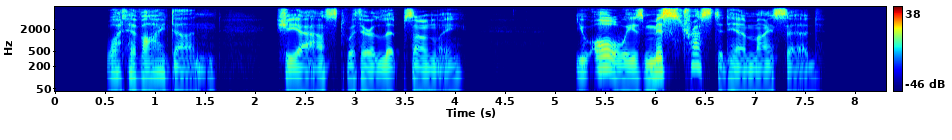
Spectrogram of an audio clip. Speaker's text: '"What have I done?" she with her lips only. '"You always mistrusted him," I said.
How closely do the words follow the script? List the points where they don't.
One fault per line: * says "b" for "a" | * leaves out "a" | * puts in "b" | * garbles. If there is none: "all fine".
* puts in "asked"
